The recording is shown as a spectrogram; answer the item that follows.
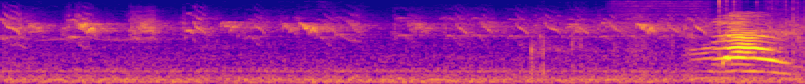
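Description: Birds chirping steadily in the trees. Near the end comes a single loud, high-pitched cry that rises and then falls.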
